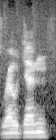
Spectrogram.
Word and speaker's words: Roden: Bill, I was pronouncing that name correctly, right? It is Roden.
